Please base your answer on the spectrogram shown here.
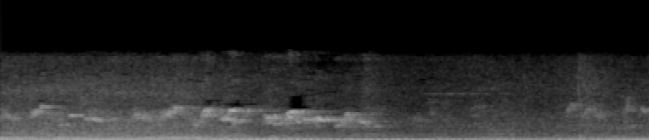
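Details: A tamed red-whiskered bulbul in training at a bird cafe sings a brief run of 'chạy cầu' phrases. Quick looping whistles fade after two seconds into low background hum.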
